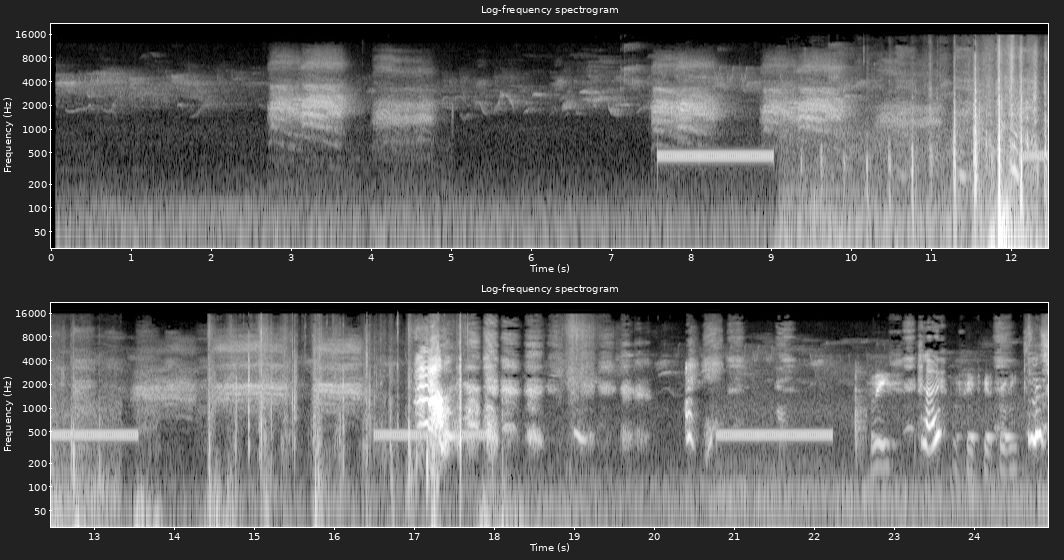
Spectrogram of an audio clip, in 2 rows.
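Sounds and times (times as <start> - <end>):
crows cawing: 2.7 - 4.8, 7.5 - 18.5
rising cry: 16.9 - 18.4.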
